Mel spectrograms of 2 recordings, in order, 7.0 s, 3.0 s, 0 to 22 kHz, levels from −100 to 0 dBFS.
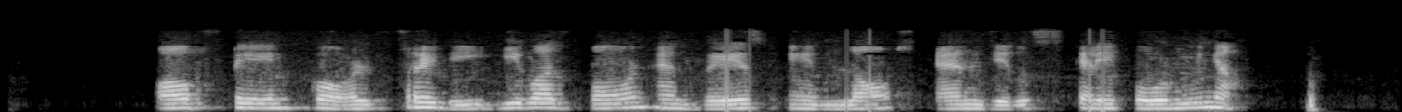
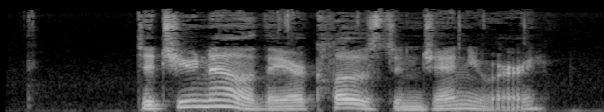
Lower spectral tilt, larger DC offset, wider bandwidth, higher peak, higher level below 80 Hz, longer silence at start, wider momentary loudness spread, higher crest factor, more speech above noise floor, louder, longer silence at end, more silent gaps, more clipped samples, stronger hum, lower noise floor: first, -9 dB/octave vs -4 dB/octave; neither; second, 7.2 kHz vs 16 kHz; first, -4 dBFS vs -12 dBFS; about the same, -56 dBFS vs -60 dBFS; first, 0.8 s vs 0.15 s; about the same, 8 LU vs 9 LU; about the same, 18 dB vs 18 dB; first, over 70 dB vs 45 dB; first, -21 LUFS vs -28 LUFS; first, 0.45 s vs 0.3 s; neither; neither; neither; first, under -90 dBFS vs -73 dBFS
